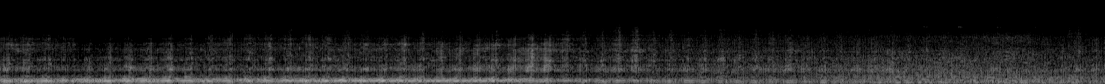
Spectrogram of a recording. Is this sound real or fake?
fake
